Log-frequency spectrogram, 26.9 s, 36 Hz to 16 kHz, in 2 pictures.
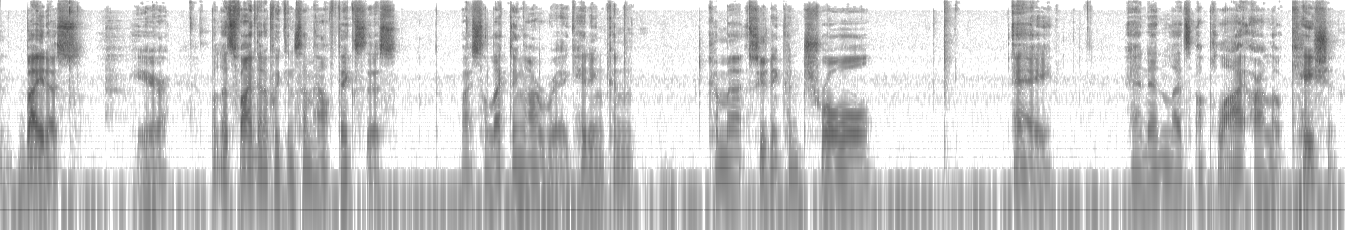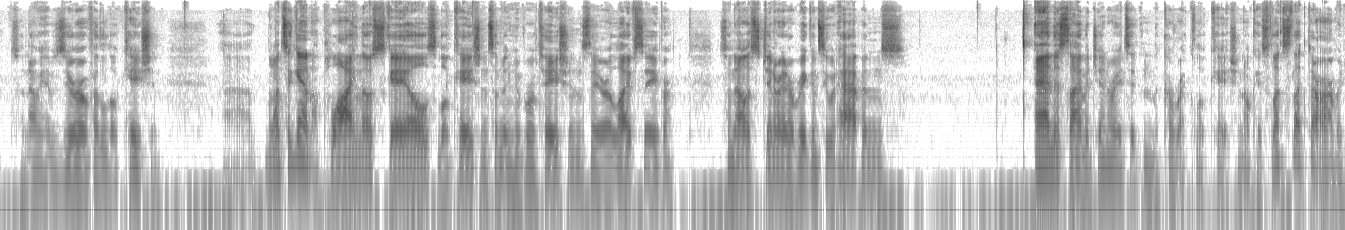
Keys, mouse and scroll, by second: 0.7 x, 2.9 shift+scroll down 1, 2.9 shift+middle click, 4.6 click, 9.4 ctrl+a, 15.2 middle click, 15.9-17.0 scroll up 4, 17.1 shift+middle click, 17.6-18.1 scroll up 3, 18.1 shift+middle click, 21.1 click, 24.1 middle click, 26.1 click.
